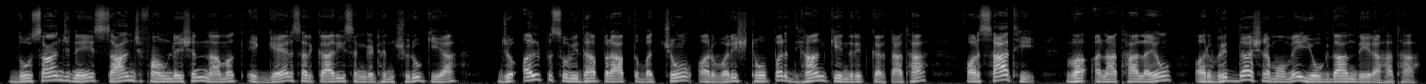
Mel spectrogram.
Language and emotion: Hindi, neutral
